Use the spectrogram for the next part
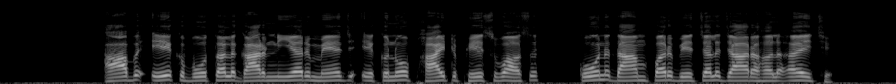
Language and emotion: Maithili, neutral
